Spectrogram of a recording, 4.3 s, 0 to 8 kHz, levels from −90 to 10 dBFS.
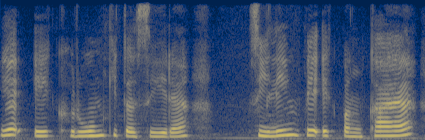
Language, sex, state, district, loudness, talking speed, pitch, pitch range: Hindi, female, Jharkhand, Ranchi, -16 LUFS, 170 wpm, 260 Hz, 240-285 Hz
